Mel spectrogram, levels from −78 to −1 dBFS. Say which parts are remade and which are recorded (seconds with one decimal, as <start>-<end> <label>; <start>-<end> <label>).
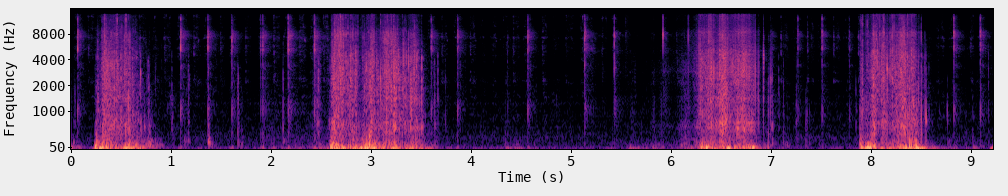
0.0-5.2 recorded; 5.2-7.0 remade; 7.0-9.2 recorded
